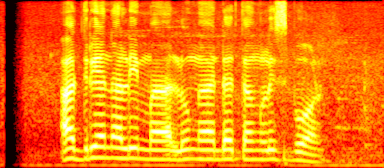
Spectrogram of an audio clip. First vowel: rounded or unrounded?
unrounded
